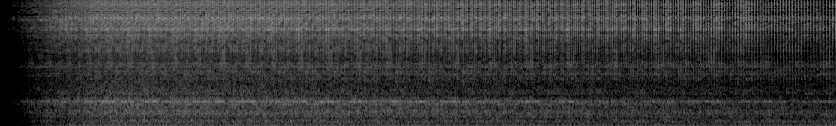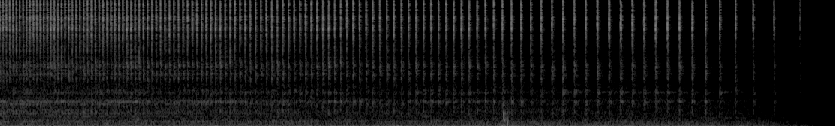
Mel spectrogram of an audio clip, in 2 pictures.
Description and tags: bike hub running
hub, sound, bike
